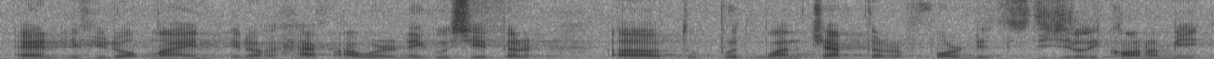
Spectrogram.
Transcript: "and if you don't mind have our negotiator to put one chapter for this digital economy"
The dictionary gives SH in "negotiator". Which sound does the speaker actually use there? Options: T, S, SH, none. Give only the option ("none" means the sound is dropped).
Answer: S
